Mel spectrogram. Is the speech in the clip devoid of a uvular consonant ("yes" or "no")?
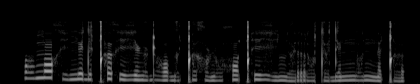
yes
